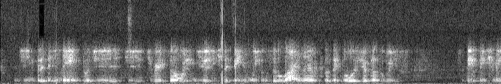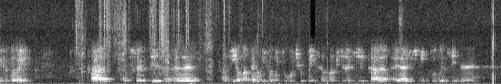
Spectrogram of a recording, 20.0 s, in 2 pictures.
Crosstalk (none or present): none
